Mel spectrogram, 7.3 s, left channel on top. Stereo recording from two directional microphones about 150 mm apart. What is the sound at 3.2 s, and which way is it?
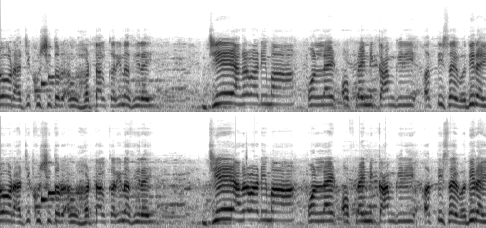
Speech, 20° left (ahead or behind).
